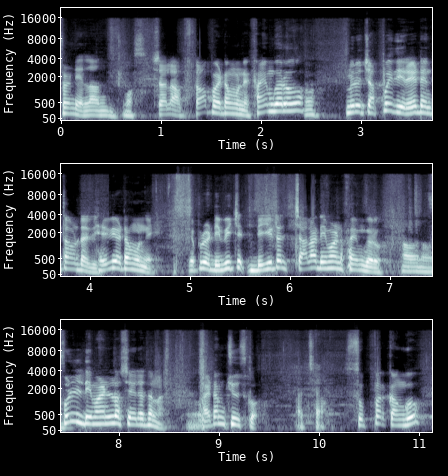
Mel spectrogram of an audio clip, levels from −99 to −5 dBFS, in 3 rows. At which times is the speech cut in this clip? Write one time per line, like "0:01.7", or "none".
0:04.0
